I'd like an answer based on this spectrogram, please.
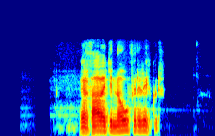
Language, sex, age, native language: Icelandic, male, 20-29, Icelandic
